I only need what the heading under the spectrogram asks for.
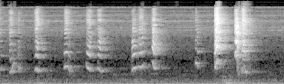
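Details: Pet bird making fresh sounds in its cage at bedtime: a run of rhythmic, nasal squawks roughly every half second, ending in two louder, harsher bursts, recorded in a small room with a faint hum.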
